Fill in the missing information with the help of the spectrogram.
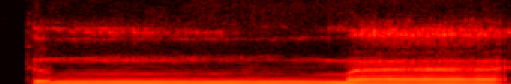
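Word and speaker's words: ثُمَّ: মানে ইটস নট ত। মানে ত উচ্চারণ করলে এটা ভুল হবে। থ তুম্মা তুম্মা থ উচ্চারণ করলে মানে থ উচ্চারণ করলে পাস মার্ক পাবেন। বাট বেস্ট হচ্ছে থ এর সাথে একটু থুতু বের হয়ে যাবে। যেমন আমি তুম্মা নরমালি থ তুম্মা যখন বলি তখন কিন্তু থুতুটা বের হয় না।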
